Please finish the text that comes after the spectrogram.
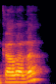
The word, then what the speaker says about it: cábala: Entonces, en cábala con acento en la a es extremadamente importante moverse de una manera mística y con devoción, devocionalmente hacia lo superior.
